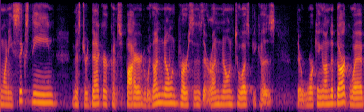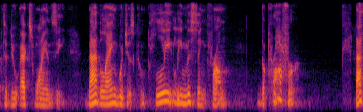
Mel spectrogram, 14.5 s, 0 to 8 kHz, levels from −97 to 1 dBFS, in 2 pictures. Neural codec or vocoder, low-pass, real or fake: vocoder, 22.05 kHz, 80 mel bands, HiFi-GAN; 7.2 kHz; fake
